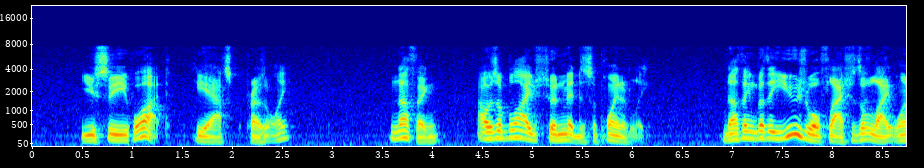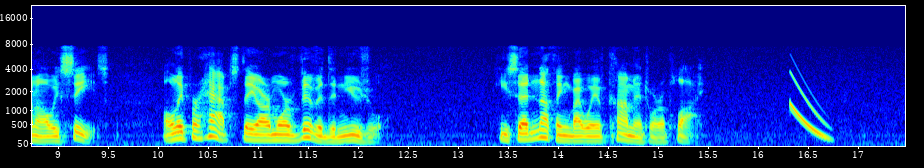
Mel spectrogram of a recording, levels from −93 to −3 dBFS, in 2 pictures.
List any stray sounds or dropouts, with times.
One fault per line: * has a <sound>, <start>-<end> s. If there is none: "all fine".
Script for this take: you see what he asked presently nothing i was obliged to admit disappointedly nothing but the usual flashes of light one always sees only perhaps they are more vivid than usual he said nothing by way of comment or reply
* has a chirp, 16.3-16.8 s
